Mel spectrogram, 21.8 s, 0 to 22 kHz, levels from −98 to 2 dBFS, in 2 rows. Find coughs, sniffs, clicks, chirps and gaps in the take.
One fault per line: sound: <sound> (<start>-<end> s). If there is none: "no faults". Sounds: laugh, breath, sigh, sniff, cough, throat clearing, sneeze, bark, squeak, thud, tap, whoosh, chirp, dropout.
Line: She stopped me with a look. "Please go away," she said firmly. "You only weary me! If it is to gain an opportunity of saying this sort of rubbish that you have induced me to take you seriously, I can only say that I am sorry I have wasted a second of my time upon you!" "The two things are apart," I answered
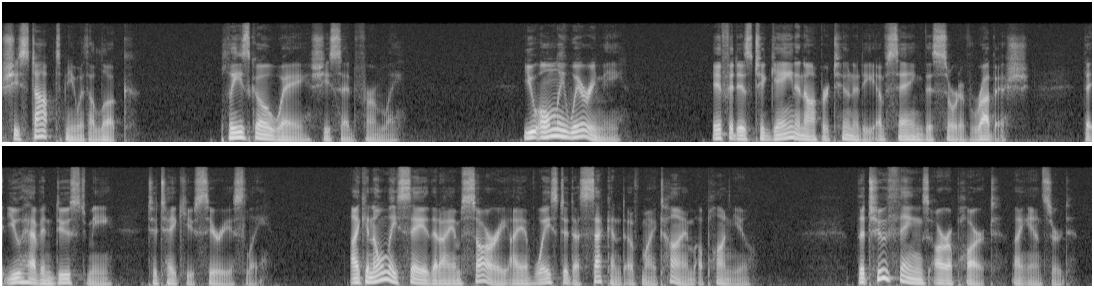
no faults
